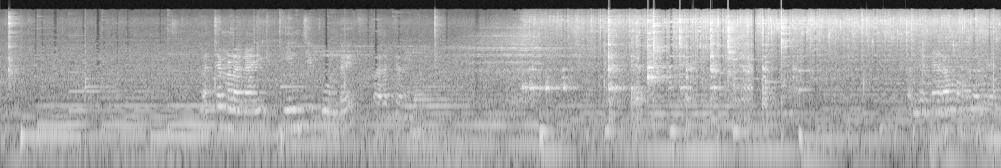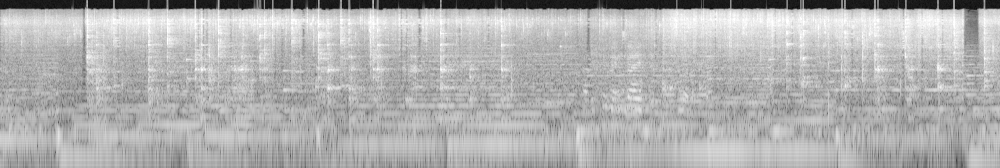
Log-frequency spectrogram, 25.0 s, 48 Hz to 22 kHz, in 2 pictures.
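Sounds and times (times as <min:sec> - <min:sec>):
oil sizzling in a pot: 0:05.8 - 0:25.0
metal spoon scraping a pan: 0:06.4 - 0:10.2, 0:13.4 - 0:19.6, 0:20.8 - 0:25.0.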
